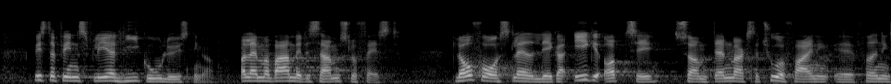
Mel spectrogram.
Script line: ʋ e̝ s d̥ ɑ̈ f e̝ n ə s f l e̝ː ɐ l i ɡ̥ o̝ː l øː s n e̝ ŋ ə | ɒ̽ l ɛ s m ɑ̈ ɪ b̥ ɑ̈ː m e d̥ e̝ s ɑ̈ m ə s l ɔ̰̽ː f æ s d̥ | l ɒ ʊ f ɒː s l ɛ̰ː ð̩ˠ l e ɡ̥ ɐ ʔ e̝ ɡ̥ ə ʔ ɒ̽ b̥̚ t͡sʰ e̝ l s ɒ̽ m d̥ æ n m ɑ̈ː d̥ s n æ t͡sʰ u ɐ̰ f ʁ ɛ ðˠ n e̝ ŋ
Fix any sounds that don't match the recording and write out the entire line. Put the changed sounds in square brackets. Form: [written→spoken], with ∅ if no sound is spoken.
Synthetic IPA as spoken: ʋ e̝ s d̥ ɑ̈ f e̝ n ə s f l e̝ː ɐ l [i→iː] ɡ̥ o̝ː l øː s n e̝ ŋ [ə→ɐ] | ɒ̽ l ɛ [s→∅] m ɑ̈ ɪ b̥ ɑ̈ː m e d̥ e̝ s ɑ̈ m ə s l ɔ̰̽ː f æ s d̥ | l ɒ ʊ f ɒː s l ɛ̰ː ð̩ˠ l e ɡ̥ ɐ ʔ e̝ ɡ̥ ə ʔ ɒ̽ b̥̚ t͡sʰ e̝ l s ɒ̽ m d̥ æ n m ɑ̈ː [d̥→ɡ̥] s n æ t͡sʰ u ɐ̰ f ʁ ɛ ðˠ n e̝ ŋ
